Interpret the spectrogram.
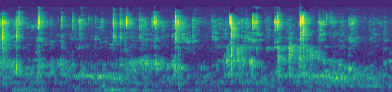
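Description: Mouth sounds of someone eating rice and milkfish by hand: irregular sharp wet clicks and smacks of chewing, the loudest about six seconds in as a handful of rice goes into the mouth.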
